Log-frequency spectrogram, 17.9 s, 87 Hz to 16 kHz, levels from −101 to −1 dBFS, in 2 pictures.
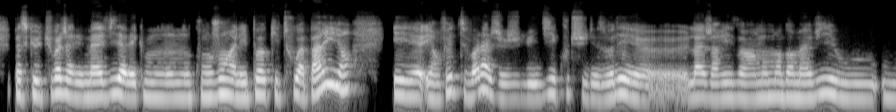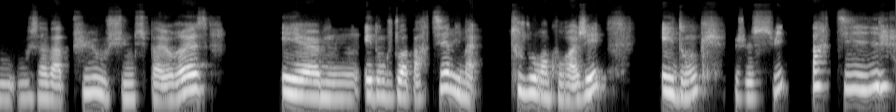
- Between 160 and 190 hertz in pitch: Yes, medium, 185 Hz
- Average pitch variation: Yes, average, 3.5 semitones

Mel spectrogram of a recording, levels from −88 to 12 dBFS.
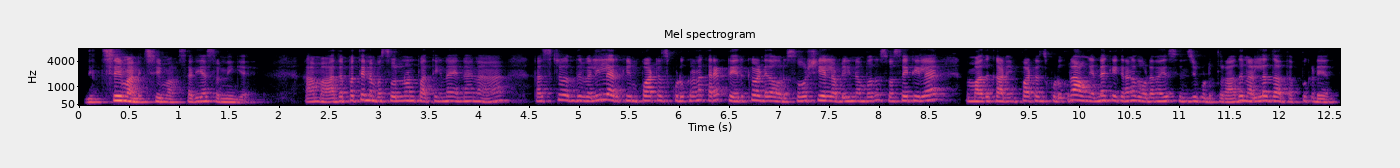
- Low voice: No, high, 220 Hz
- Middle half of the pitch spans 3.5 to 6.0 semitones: No, narrow, 2.6 semitones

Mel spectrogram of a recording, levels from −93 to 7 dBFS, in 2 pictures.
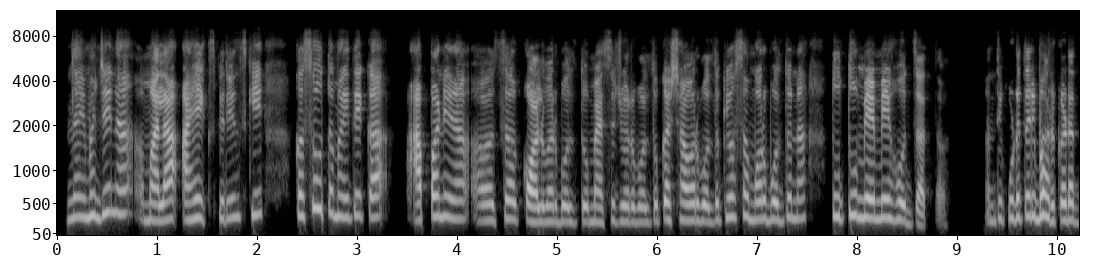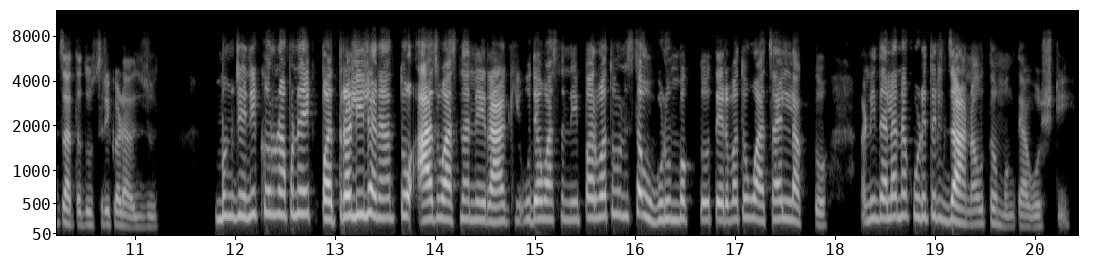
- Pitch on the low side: No, very high, 270 Hz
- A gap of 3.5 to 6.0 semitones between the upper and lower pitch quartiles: Yes, average, 4.1 semitones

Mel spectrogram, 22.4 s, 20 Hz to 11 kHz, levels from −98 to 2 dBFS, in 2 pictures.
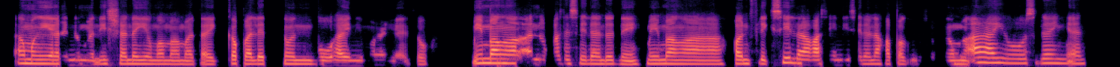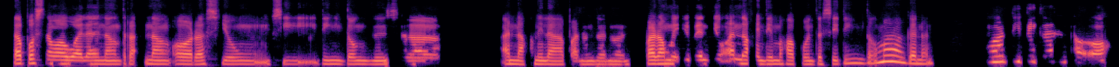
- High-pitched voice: No, medium, 180 Hz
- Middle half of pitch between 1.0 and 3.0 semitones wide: Yes, average, 2.7 semitones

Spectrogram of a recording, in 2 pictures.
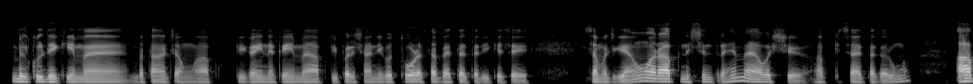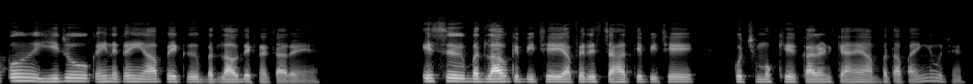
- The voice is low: Yes, low, 110 Hz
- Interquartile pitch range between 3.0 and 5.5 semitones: Yes, average, 3.7 semitones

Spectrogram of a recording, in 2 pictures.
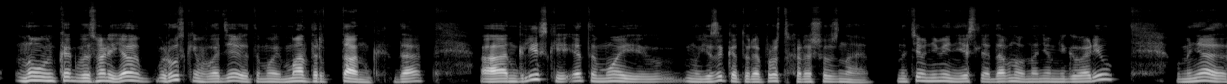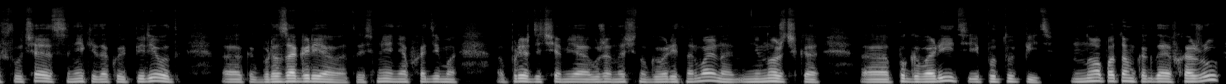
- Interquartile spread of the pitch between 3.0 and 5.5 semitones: Yes, average, 3.3 semitones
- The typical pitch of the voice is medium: No, low, 130 Hz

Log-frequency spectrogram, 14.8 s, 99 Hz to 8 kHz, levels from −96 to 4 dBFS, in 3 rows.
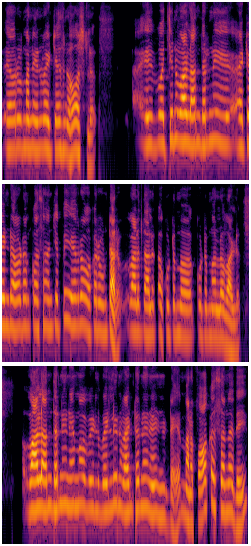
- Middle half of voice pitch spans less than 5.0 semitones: Yes, average, 3.0 semitones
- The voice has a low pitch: No, high, 225 Hz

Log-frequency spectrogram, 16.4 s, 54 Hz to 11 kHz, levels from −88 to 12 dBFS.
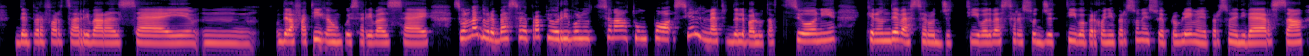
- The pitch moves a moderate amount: Yes, average, 4.2 semitones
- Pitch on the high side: Yes, high, 210 Hz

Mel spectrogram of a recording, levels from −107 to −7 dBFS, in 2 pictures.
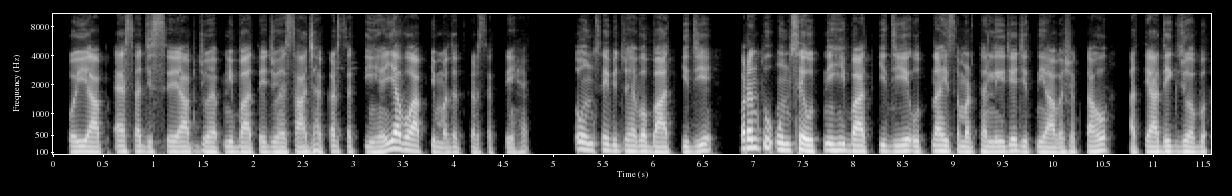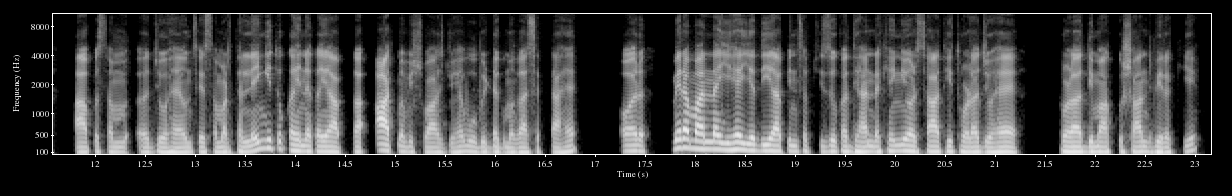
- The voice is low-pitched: Yes, low, 115 Hz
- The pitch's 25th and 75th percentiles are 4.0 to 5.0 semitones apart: No, average, 2.8 semitones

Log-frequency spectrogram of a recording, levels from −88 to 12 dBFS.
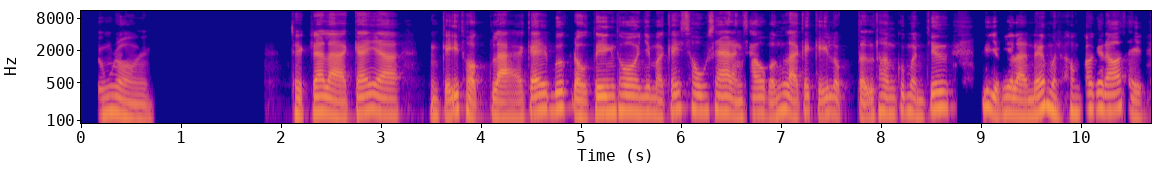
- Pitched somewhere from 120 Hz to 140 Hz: Yes, low, 135 Hz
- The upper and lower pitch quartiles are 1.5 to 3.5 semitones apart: No, average, 3.9 semitones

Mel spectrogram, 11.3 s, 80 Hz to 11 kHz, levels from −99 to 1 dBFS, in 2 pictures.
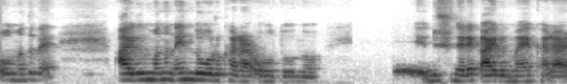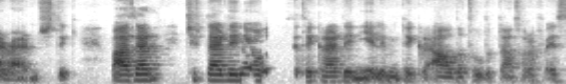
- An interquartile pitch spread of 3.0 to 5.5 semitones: Yes, average, 3.5 semitones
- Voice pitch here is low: No, high, 190 Hz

